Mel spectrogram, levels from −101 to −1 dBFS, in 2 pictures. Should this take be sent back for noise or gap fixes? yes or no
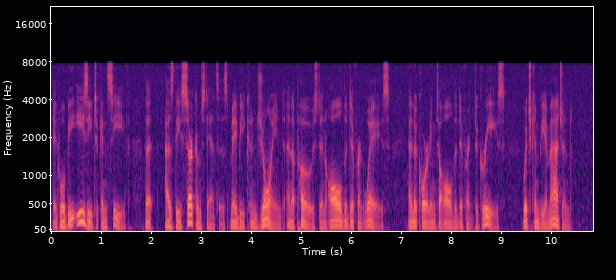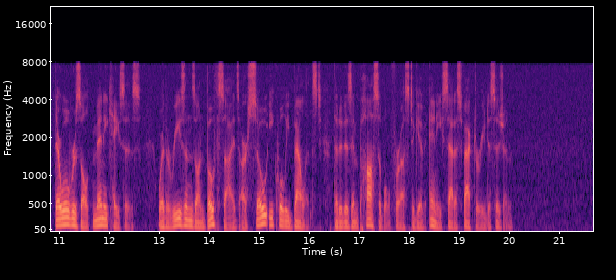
no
